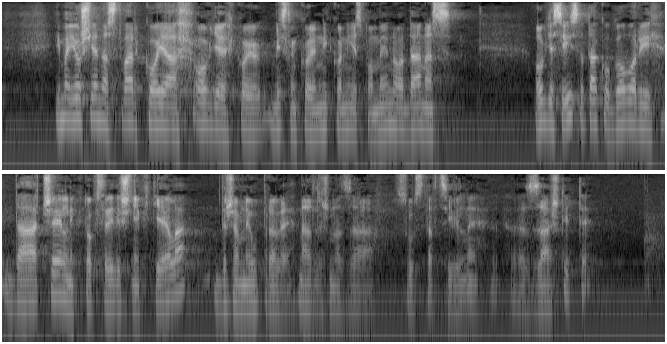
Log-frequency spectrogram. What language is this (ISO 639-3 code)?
hrv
